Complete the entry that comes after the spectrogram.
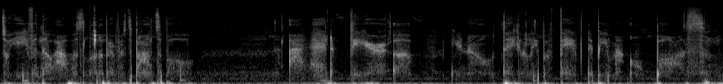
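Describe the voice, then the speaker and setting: The speaker whispers at a moderate pace. Noticeable background noise runs underneath. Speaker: ASMR YouTuber. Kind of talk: whispered ASMR ramble telling a personal story. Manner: whispered, soft-spoken.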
